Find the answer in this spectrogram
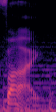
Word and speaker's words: Phi: Looks like the Greek letter Phi, but the meaning, the pronunciation, totally different.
